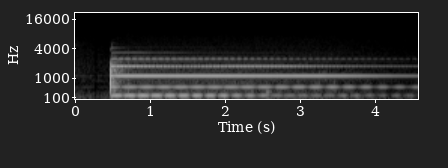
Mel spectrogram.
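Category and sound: signal or alarm, mindfulness bell ringing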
